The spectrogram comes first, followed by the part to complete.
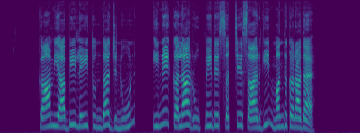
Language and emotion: Dogri, disgusted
